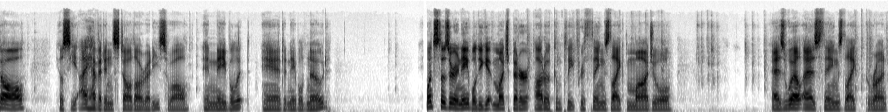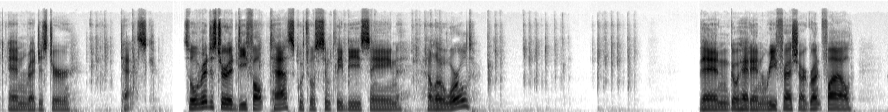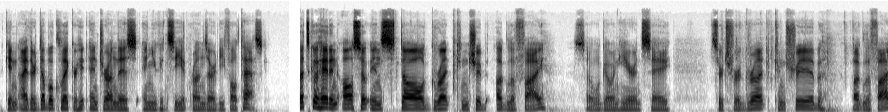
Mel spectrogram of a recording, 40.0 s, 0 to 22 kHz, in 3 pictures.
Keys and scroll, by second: 8.0 Return, 10.0 Tab, 15.8 alt+Up, 18.8 Tab.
